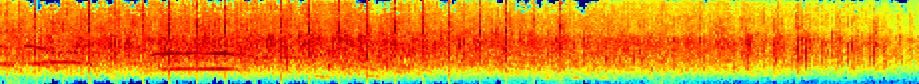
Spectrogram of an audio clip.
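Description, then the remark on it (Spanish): A conference audience claps and applauds itself steadily for several seconds, a dense wash of many hands with scattered whistles, holding loud before easing slightly toward the end. “Dense un aplauso a ustedes mismos, por favor.”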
